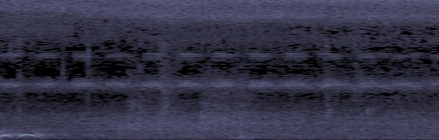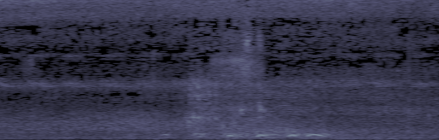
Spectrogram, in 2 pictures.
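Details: Barred owls hooting: a few low hoots near the start, then a rhythmic run of about four hoots around seven seconds, over steady background hiss and faint hum.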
